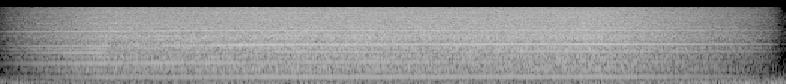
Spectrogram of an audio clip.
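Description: A steady, loud rush of natural distillate streaming out through a nozzle into the open hisses, swelling in over the first half-second, holding evenly with faint whistling tones inside it, then tapering off at the end.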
